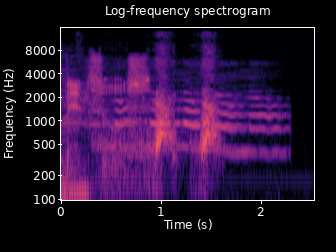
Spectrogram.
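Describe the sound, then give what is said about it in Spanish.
A dog barking and yipping, with a few sharp barks followed by a longer, sustained howl-like note that cuts off abruptly. “¡Qué chulo perro!”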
